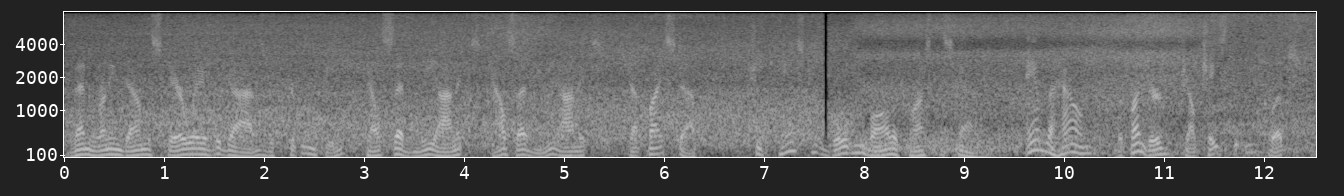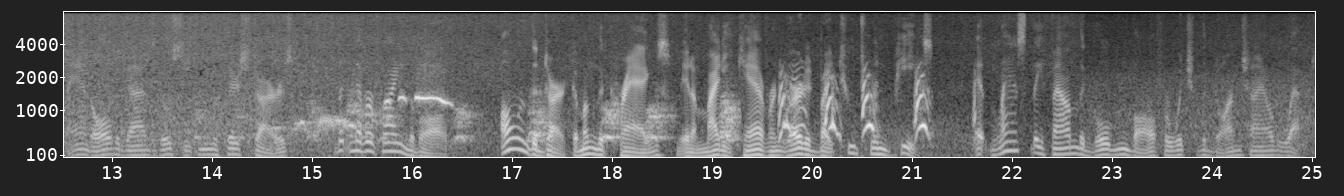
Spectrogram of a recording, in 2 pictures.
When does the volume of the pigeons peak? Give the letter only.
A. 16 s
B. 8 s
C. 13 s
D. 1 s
A.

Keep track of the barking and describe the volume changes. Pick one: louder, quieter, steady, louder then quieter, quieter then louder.
louder.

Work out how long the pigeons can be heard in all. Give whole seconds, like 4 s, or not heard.
2 s.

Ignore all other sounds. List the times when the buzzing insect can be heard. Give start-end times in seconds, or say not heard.
not heard.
